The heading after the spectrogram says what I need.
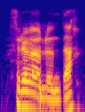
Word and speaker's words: Frölunda: Frölunda. Frölunda. Frölunda. Yeah. Frölunda. Yeah, okay, that's pretty similar to how I've been pronouncing it.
